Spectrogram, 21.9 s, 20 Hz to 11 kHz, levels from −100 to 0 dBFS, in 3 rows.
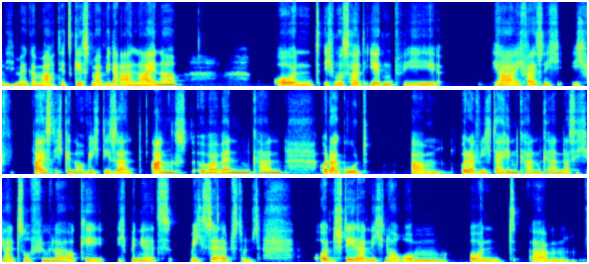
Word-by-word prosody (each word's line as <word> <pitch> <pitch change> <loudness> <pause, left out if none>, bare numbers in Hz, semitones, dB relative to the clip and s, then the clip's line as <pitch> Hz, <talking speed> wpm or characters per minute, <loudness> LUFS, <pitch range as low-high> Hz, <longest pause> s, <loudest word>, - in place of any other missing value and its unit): nicht 160 -1 -5
mehr - - -2
gemacht, 155 +3 -1
jetzt 165 - -6
gehst 165 +3 0
du - - +3
mal 160 -2 0
wieder 165 0 -1
alleine.“ 200 - +4 1.2
Und 170 -3 +3
ich 175 - -4
muss 190 +1 +2
halt 175 -4 +1
irgendwie 180 - 0 0.7
ja, 185 -2 +3
ich 150 - -4
weiß 195 0 0
nicht 190 -1 -5
ich 170 - -9 0.4
weiß 210 +2 +4
nicht 220 +1 -6
genau, 205 -3 -1
wie 190 - +1
ich 180 +1 -8
diese 170 -2 -2 0.2
Angst 245 - +4
überwinden 205 +3 +4
kann 230 +1 +1 0.4
oder 180 -3 +5
gut 190 -1 0 0.5
ähm, 175 +8 0
oder 180 -2 +5
wie 190 - -2
ich 190 - -5
da 205 - +1
hin 200 +3 +3
kann 195 -1 -1
kann, 200 0 -1
dass 190 -1 -3
ich 180 +2 -9
halt 175 -2 -3
so 185 0 -4
fühle: 210 -2 -1
„Okay, 180 -4 -5
ich 175 - -12
bin 195 - 0
jetzt 190 -2 -4 0.2
mich 180 -3 -4
selbst 195 - -2
und 170 +1 -9 0.7
und 185 -10 +1
stehe 90 +1 +1
da 95 - +1
nicht 185 -1 -3
nur 185 -2 +1
rum 190 +6 0 0.3
und, 170 -2 -1 0.4
ähm, 170 +6 -4
185 Hz, 160 wpm, -23 LUFS, 170-200 Hz, 1.2 s, oder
